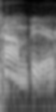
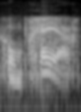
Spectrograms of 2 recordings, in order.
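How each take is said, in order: First: The name is said with an English pronunciation. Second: The name is said with a French throaty r. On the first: "It's Compeer" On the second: "In French, it would be Compère, but you sort of got to clear your throat while you say that"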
